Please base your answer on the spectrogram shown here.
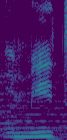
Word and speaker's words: Amit: They call him Amit in the game because that's the British pronunciation, but actually it's Amit.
